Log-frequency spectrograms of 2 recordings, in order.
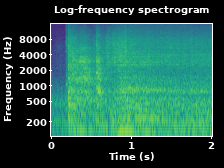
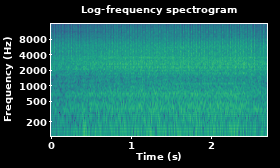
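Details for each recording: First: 1969 Plymouth Barracuda, revived after sitting 27 years, restarted after a run and coolant check with no leaks: cranks briefly, fires without touching the gas, and settles into a smooth, steady idle with a slight lifter tick, common on these engines. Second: 1969 Barracuda first running after 27 years sitting; fast, sharp top-end clatter over a thin idle despite oil pressure at gauge center; worn hydraulic lifters rattling the valve train.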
